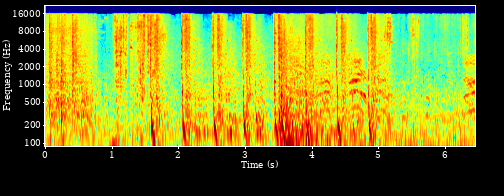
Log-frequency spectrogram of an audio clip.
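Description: Gunfire cracks in quick bursts, with loud booming shots.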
